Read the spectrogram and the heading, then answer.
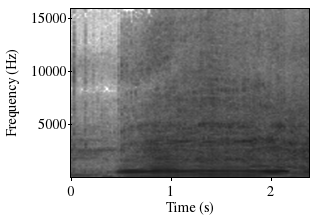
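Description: A saw cuts through a tree in a plantation, a loud, steady buzzing drone with a rich harmonic tone that starts abruptly after a brief moment of quieter noise and holds to the end.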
